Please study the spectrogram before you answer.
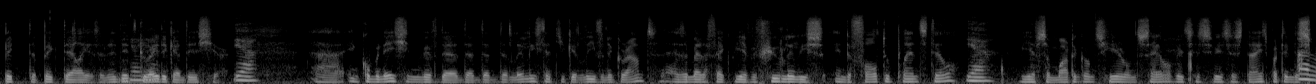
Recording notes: live from Prairie Gardens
